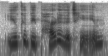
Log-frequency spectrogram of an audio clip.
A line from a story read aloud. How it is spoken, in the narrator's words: Chris says softly, daring to hope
